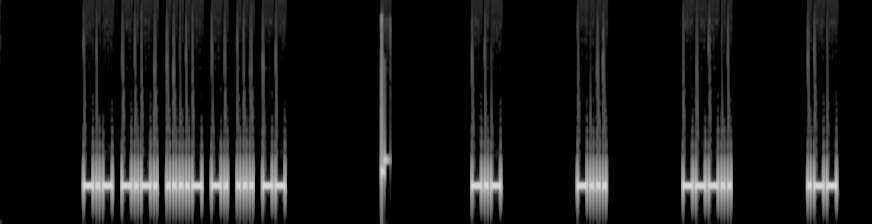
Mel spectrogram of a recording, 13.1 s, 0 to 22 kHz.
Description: Morse code, heard as a keyed tone, about 25 wpm, spaced as for 12 wpm, 700 Hz. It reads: KC4NSM KB8W
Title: USA Call Signs - 6 Characters - 8x Character Spacing - 25wpm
